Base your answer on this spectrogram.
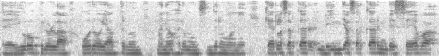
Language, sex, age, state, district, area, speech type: Malayalam, male, 18-30, Kerala, Kozhikode, rural, spontaneous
